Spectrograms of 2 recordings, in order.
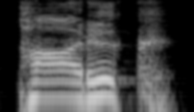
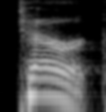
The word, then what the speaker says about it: Tarık: Like Tarık is how you say Tarık's name, but in English there is no letter for it, so they say Tariq.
